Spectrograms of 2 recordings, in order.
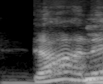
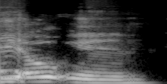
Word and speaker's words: Donnell: Like it's two syllables. It's Donnell. Donnell.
